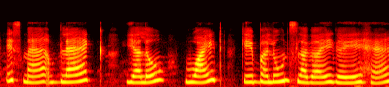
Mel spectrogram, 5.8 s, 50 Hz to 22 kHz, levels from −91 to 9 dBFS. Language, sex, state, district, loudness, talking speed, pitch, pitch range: Hindi, female, Uttar Pradesh, Lalitpur, -17 LUFS, 105 wpm, 290 Hz, 275-335 Hz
